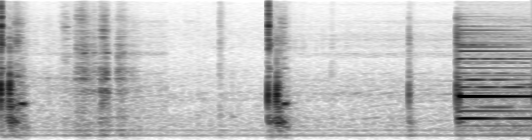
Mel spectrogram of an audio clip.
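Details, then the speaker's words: Mac IIsi on the bench with a mixed assortment of RAM, powered off and on: a few clicks and taps, then one clear rich fading bong; normal startup chime, RAM accepted. "okay i just turned it off and on and then it made the bong"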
